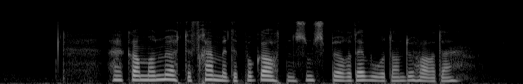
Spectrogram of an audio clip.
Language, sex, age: Norwegian, female, 36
